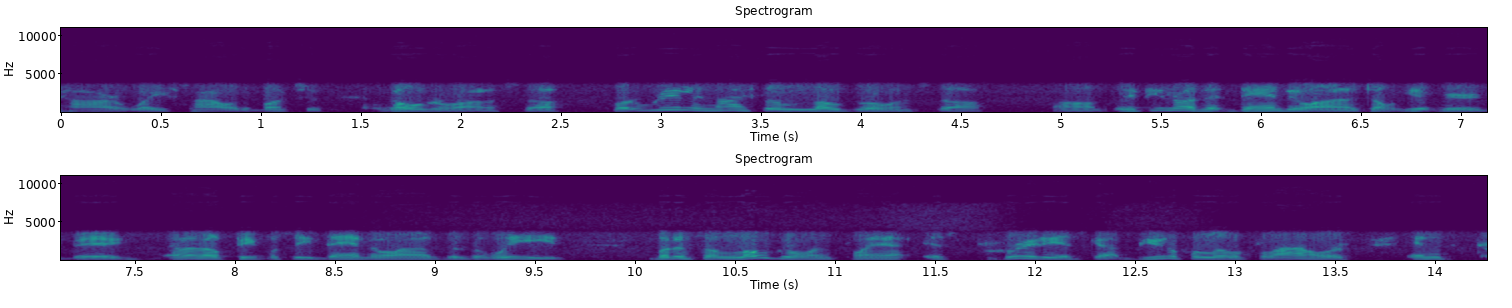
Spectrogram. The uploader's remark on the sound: Returns to the Mississippi Arts and Entertainment Experience in Meridian for a live broadcast from the courtyard. Always happy to step outside the studio and be among the people. With another great event at The Max.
